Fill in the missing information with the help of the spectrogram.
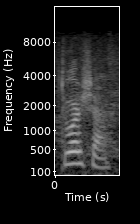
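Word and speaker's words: Dvořák: Dvorak. – Huh? – Dvorak.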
